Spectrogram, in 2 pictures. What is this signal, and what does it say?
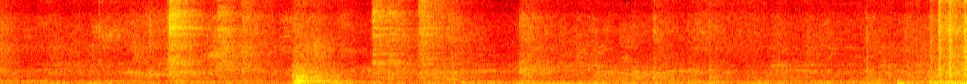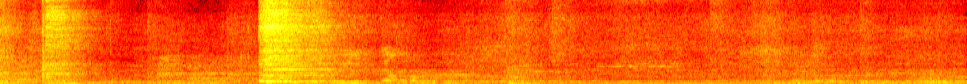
The noise of a cafe. There is no code.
